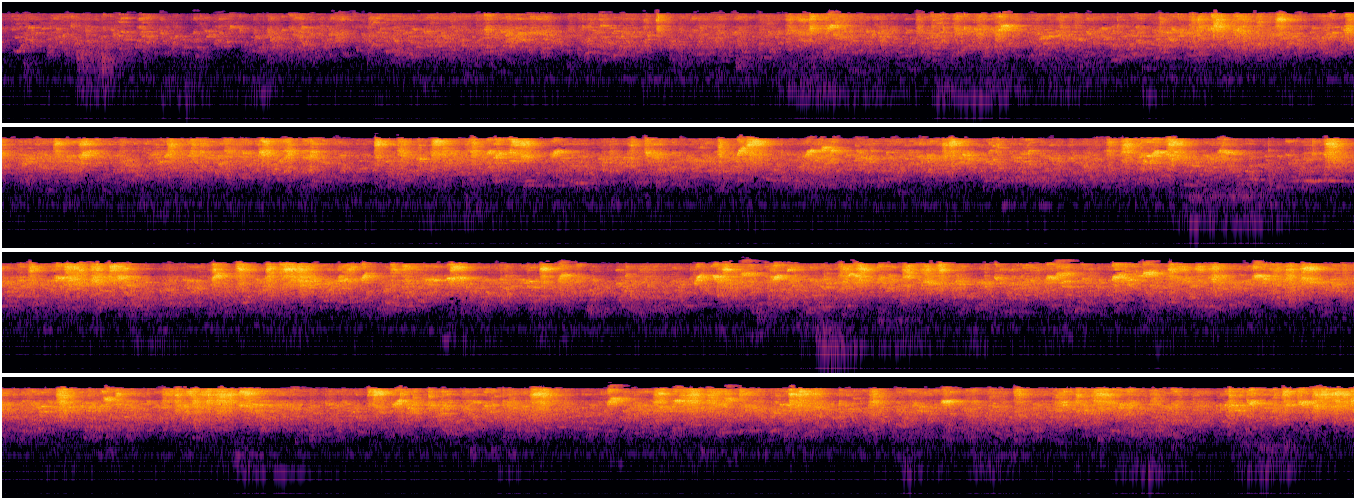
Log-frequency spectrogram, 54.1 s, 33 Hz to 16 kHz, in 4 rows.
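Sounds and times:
budgerigars chattering: 0:00.0 - 0:54.0.

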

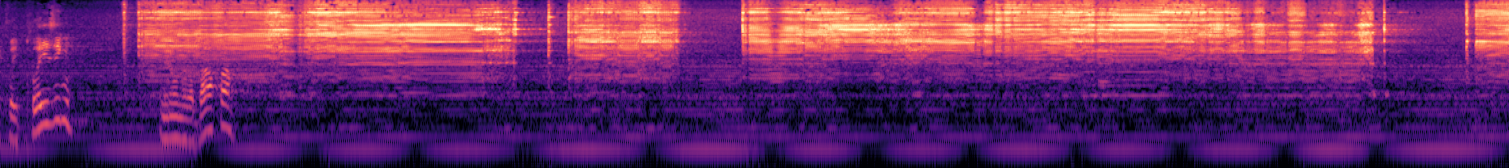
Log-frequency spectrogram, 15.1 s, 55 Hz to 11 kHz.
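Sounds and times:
bench grinder motor hum: 0:01.2 - 0:15.0
metal rubbing on buffing wheel: 0:01.4 - 0:06.8.

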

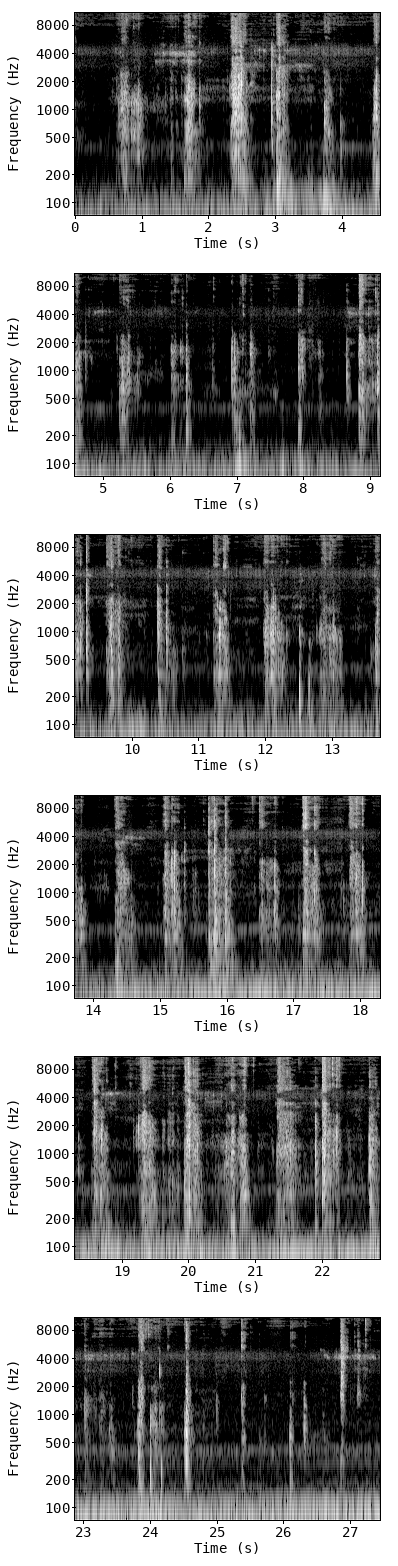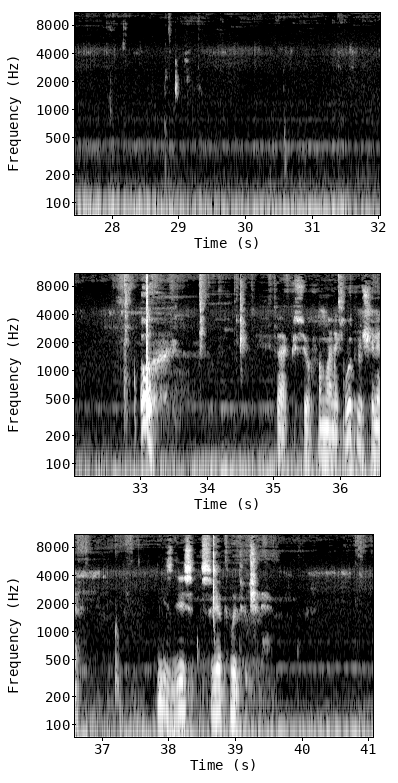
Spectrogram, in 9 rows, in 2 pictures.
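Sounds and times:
handling noise: 0:00.0 - 0:28.1
steady low rumble: 0:00.0 - 0:41.0
footsteps on a gritty floor: 0:00.6 - 0:28.1.

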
